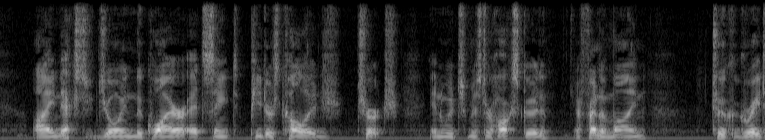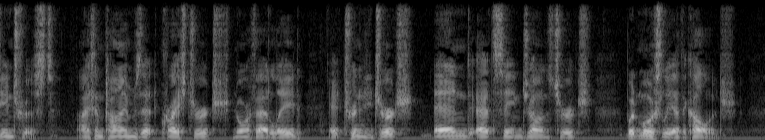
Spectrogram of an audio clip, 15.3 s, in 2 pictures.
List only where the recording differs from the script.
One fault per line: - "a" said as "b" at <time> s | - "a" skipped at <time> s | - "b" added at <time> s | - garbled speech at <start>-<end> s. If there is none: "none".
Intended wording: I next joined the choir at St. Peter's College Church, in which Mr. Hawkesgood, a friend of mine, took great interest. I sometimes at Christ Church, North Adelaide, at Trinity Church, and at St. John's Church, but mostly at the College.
none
